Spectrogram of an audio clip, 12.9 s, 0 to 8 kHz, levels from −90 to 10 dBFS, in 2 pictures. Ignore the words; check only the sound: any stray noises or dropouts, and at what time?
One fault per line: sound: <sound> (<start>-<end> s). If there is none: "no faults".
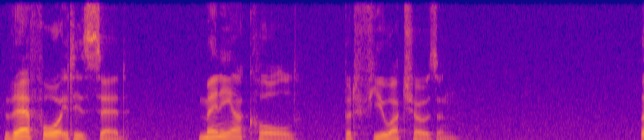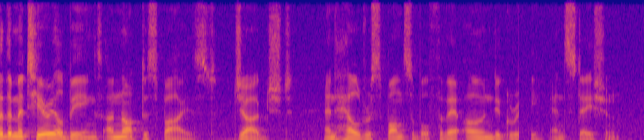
sound: dropout (11.6-11.7 s)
